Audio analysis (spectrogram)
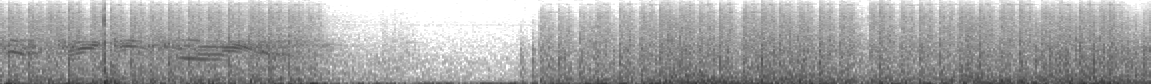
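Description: Machine-gun bursts and mortar fire in a World War II real-time strategy game, rapid crackling shots dense and continuous across the clip, with a brief lull partway through before the firing resumes.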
